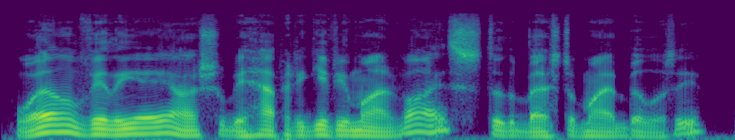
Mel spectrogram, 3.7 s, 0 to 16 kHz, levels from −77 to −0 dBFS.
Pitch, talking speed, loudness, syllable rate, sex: 95 Hz, 275 wpm, -19 LUFS, 7.2 syllables/s, male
